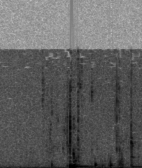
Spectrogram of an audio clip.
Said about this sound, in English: I had to take a sip of something here. Ice cold Pepsi. Which is the official drink of the National Football League and then served at Ford Field.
